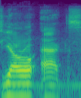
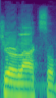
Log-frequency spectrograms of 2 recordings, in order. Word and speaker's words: Jarlaxle: It's Jarl Axe actually. yeah. Jarlaxe. Oh yeah. Oh, Jarl Axe? Well, it's pronounced Jarlaxle because he's Drow.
